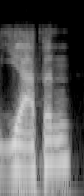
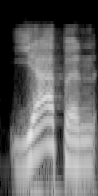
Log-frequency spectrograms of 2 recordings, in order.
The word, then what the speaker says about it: Yappn: uh Our Guest is from a company called yappen y a PN I hope I'm pronouncing that correctly according to them yappen is a realtime multi- lingual company that amplifies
